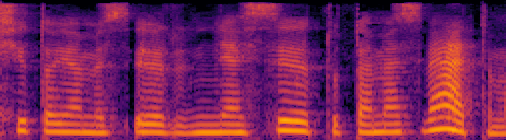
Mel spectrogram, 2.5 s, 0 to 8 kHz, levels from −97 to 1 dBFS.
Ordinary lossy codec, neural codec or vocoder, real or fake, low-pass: AAC, 32 kbps; none; real; 7.2 kHz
